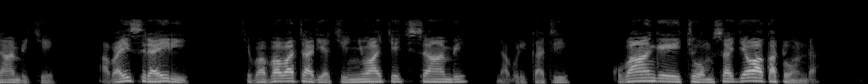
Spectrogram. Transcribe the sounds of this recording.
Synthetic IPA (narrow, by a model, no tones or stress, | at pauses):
aːmbice̞ | a̰βajisiɾaiɾi | ceβavaβataljaciɲwace̞ːci̥saːmbi | na̰βṵlikati | kuβaːŋɡe̞ːco̞musaɟːawakato̞ːnda̰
